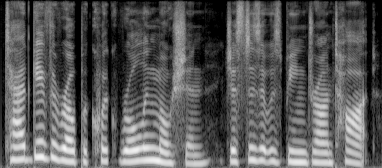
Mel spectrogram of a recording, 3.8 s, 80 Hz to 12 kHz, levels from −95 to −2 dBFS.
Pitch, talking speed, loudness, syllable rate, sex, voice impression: 220 Hz, 235 wpm, -16 LUFS, 4.7 syllables/s, female, feminine, slightly gender-neutral, slightly young, slightly adult-like, thin, tensed, powerful, bright, slightly hard, clear, fluent, slightly cute, cool, very intellectual, refreshing, sincere, calm, friendly, very reassuring, slightly unique, very elegant, sweet, slightly lively, very kind, modest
